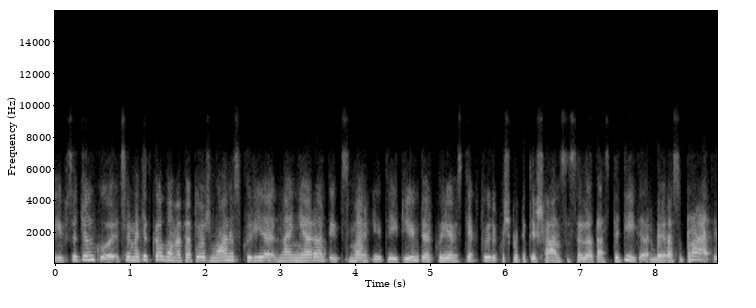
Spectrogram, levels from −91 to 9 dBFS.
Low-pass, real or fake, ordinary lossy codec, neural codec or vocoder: 7.2 kHz; fake; Opus, 16 kbps; codec, 16 kHz, 2 kbps, FreqCodec, smaller model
